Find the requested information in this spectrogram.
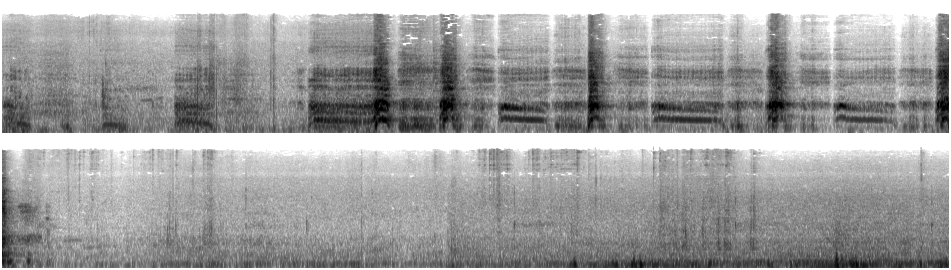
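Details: Aggressive dog fighting for food gives harsh growls mixed with sharp barks for about ten seconds, then falls quiet, leaving low background rumble and faint noise.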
